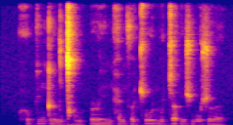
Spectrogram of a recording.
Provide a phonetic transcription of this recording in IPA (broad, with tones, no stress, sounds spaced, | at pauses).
h u˨ k i˦ ŋ t uː˨ ŋ ɡ͡ǀ ɔ˨ ŋ | ɹ iː˨ ŋ h ɛ˨ ŋ θ ɵ˨ cʰ uː˦ ʎ u˨ c ə˦˨ ʔ iː˨ ʃ m uː˨ ʃ ɹ ə˨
